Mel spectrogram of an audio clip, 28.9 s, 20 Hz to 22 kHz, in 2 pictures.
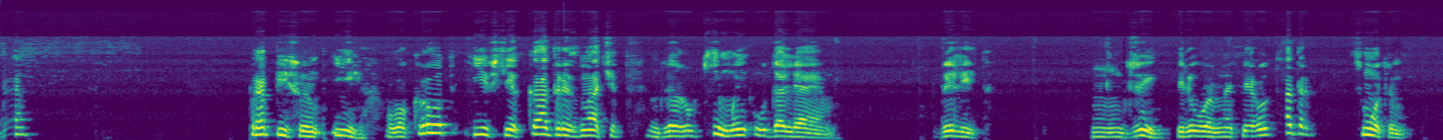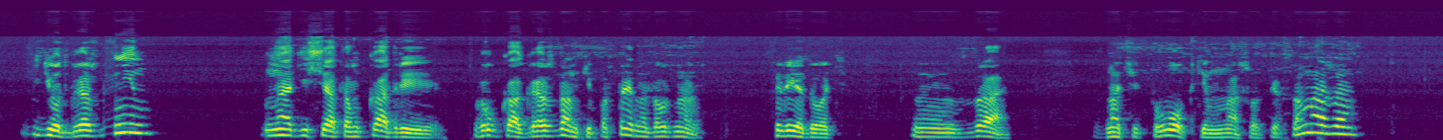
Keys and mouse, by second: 3.2 i, 4.5-5.7 drag, 6.7 Delete, 8.1 click, 9.2 Delete, 10.0 click, 11.4 g, 13.0 click, 14.5-18.2 drag, 19.1 click, 20.4 g, 21.9-26.5 middle drag, 26.7 g, 27.7 middle click.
